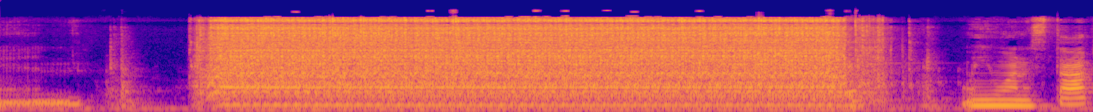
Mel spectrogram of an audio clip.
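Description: A sewing machine runs quickly and steadily, stitching fabric.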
